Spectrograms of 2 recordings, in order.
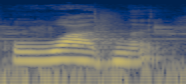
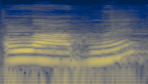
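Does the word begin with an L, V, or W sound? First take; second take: W; L. First: The word begins with a rounded W-like glide. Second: The word begins with a clear L sound. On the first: The speaker calls it right. "це ладний. ... обов'язково потрібно витягнути губи у трубочку" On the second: The speaker calls it wrong. "Це не ладний"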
